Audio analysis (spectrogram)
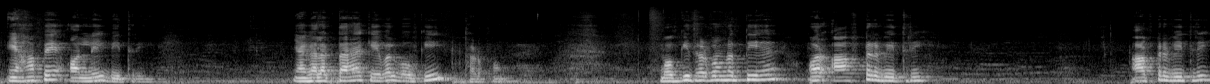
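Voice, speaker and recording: A man's voice: sits high, darkish tone. A man with a North Indian accent teaching grammar step by step, repeating key points and answering his own questions. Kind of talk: classroom lesson, explaining step by step. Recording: echoey room with faint background noise.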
